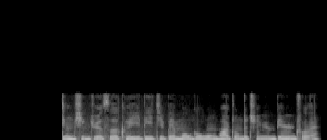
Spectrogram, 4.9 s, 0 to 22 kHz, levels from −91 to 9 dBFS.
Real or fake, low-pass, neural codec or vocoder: real; 7.2 kHz; none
